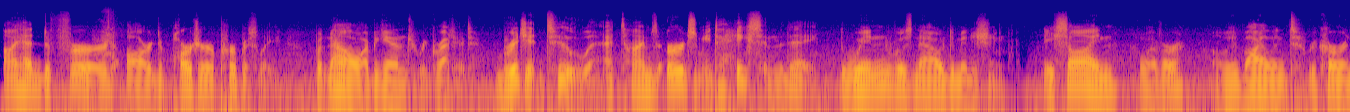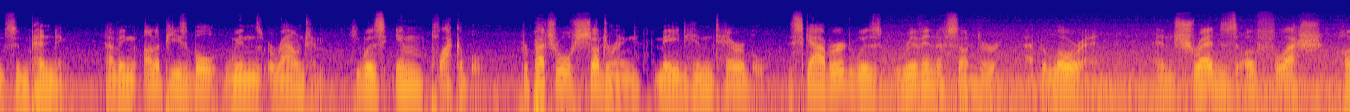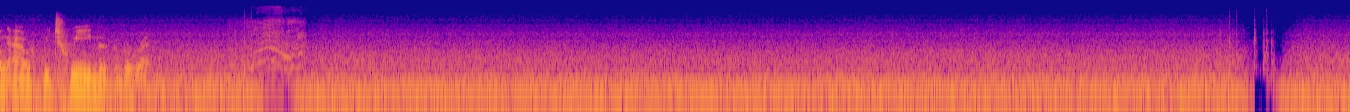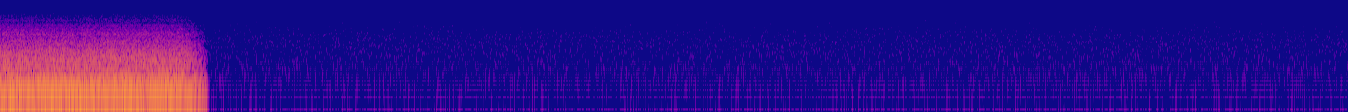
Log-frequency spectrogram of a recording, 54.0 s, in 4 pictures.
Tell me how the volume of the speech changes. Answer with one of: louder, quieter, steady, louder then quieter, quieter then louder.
steady.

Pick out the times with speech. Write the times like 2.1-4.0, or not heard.
0.0-28.5.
